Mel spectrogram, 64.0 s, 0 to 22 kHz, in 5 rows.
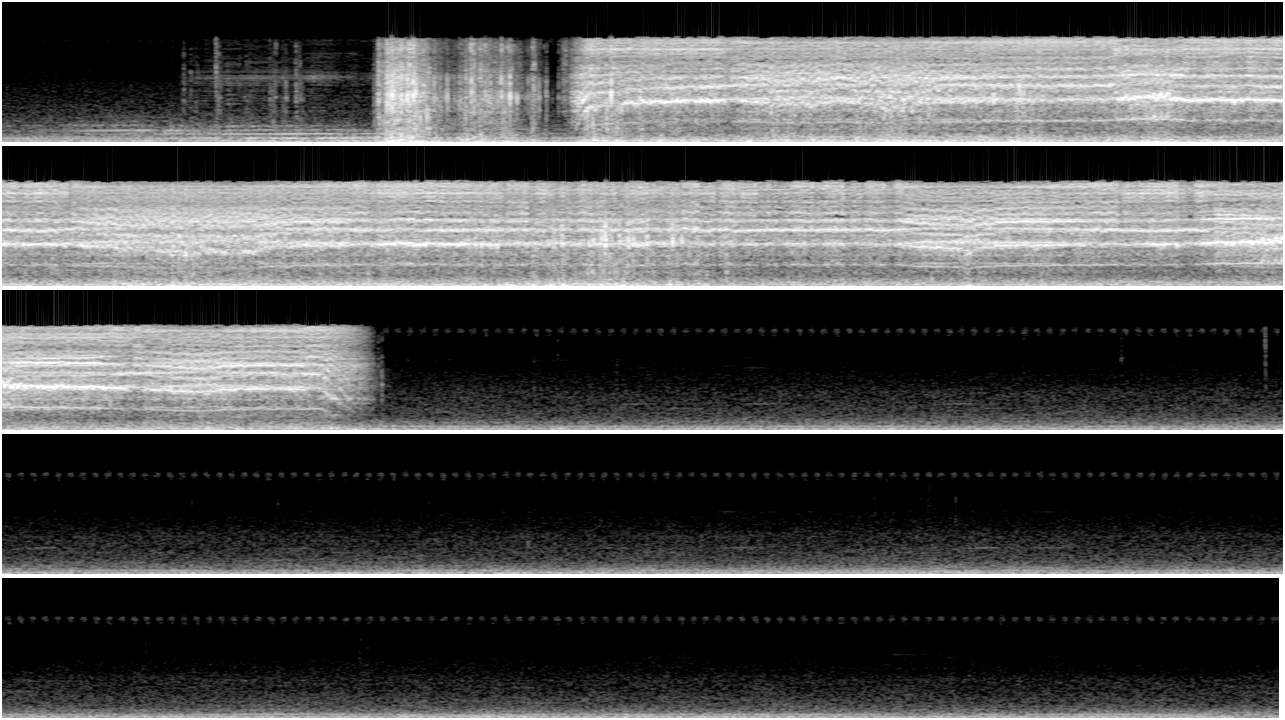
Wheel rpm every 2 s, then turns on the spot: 0, 10, 30, 140, 160, 160, 160, 160, 160, 160, 160, 160, 160, 160, 110, 0, 0, 0, 0, 0, 0, 0, 0, 0, 0, 0, 0, 0, 0, 0, 0, 0.
none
